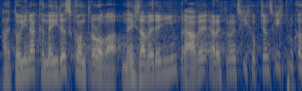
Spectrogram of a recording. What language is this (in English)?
Czech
